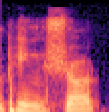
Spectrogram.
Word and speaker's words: Pinchot: I love that scene on the roller coaster when they meet that, I always forget how to pronounce his name, is it Bronson Pinchot? – Yeah, French. His name is Bronson Pinchot.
